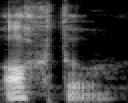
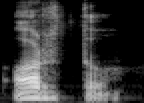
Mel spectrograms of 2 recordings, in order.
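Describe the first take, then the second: First: A throaty ch sound comes before the t. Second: An r sound comes before the t. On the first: This is the southern dialect form. "will pronounce this as ochto in southern dialects" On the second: This is the Ulster dialect form. "in this R sort of form"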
